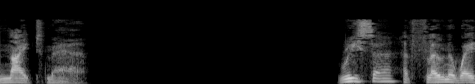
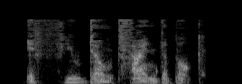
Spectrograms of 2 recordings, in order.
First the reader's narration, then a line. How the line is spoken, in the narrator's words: Silvertongue had whispered to him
